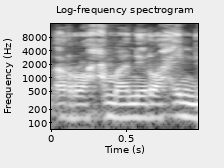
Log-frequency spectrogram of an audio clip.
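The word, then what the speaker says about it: الرحمن الرحيم: Orang kebanyakan salah ketika menyebutkan Ar-Rahmanirrahim di sini, tidak menyempurnakan hurufnya. H.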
